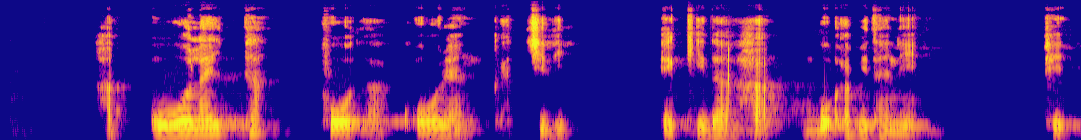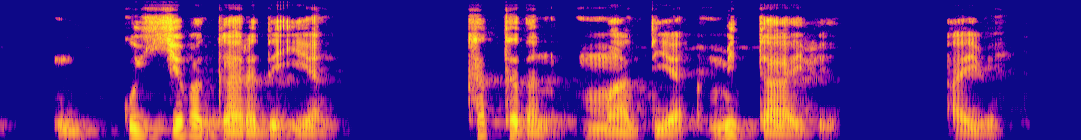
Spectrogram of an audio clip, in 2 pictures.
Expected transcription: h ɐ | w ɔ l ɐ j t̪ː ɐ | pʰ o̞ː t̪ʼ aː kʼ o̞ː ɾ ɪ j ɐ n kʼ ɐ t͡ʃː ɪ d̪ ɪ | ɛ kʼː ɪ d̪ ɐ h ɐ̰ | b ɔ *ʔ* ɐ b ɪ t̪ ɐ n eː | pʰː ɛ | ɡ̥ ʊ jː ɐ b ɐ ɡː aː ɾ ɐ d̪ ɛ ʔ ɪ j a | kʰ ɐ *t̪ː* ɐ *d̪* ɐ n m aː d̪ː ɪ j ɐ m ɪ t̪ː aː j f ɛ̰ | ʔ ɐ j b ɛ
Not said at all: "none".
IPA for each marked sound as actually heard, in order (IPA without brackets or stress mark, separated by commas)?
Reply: ʔ, t̪ː, d̪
